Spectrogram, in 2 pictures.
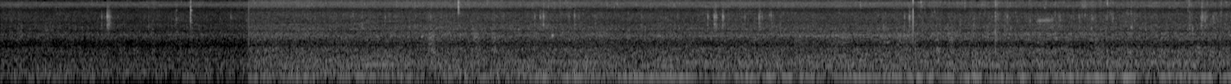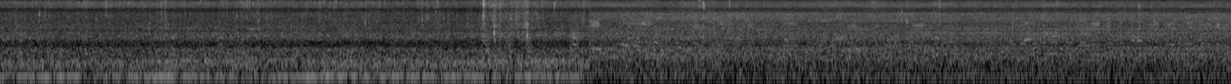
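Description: A boat engine idling, a steady low hum that comes in a few seconds in and drops away about twenty-four seconds in, over faint background voices.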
